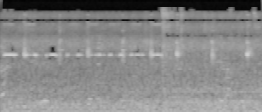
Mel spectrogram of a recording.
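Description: A bus door thuds shut.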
